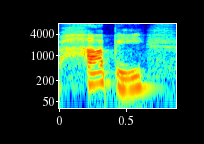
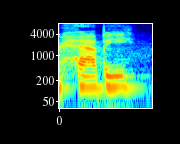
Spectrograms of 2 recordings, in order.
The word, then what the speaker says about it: Hapi: You have Hapi, which is their primary god. It's Hapi or Happy, but it's spelled H-A-P-I.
